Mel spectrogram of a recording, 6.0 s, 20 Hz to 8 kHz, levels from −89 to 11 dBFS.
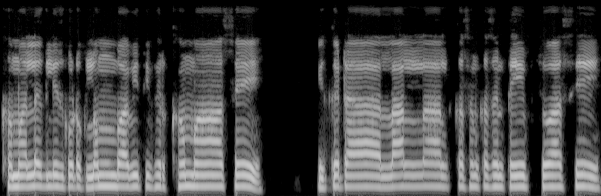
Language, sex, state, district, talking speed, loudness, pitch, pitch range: Halbi, male, Chhattisgarh, Bastar, 190 wpm, -14 LUFS, 170 Hz, 165-170 Hz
